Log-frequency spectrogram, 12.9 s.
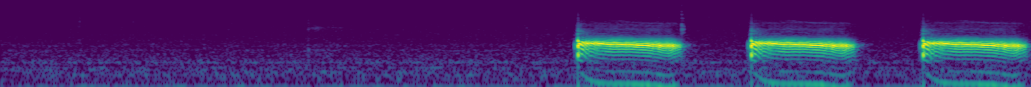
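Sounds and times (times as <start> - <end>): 
nasal grunting bird calls: 7.2 - 8.6, 9.4 - 10.8, 11.5 - 12.8.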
